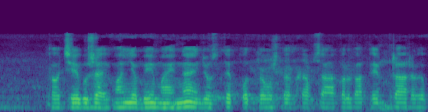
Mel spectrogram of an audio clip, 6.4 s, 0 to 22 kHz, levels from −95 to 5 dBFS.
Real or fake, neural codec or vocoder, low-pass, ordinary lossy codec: fake; codec, 16 kHz, 4 kbps, X-Codec, WavLM features, trained on Multilingual LibriSpeech; 7.2 kHz; AAC, 32 kbps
